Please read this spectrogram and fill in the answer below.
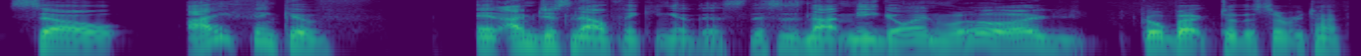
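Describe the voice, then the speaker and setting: A man's voice: medium pitch, expressive, normal speed, no echo, studio quality. A man speaking as a writer guest in a casual interview, candid and thinking aloud, often acting out his own thoughts as quotes. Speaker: guest audio drama writer.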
